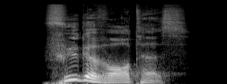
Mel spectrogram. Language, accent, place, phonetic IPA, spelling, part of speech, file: German, Germany, Berlin, [ˈfyːɡəˌvɔʁtəs], Fügewortes, noun, De-Fügewortes.ogg
- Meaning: genitive of Fügewort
